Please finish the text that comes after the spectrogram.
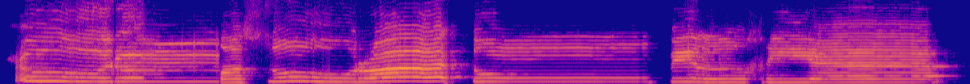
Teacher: Itu qaf sukun, baju di toko, bas dipantulkan. Pantulnya kalau qaf pantulnya ke ko, bukan ke ke. Jadi bukan maksuratun tapi mako suratun fil khiyam.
